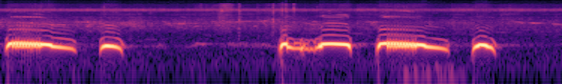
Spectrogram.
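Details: Spotted dove kept as a live decoy for trapping, giving a clean phrase of mellow coos: two sustained, slightly falling notes followed by a short clipped coo, then a quicker, similar phrase after a pause.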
